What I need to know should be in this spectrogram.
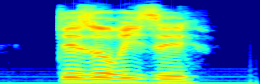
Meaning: to hoard
- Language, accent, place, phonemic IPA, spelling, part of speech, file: French, France, Lyon, /te.zɔ.ʁi.ze/, thésauriser, verb, LL-Q150 (fra)-thésauriser.wav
